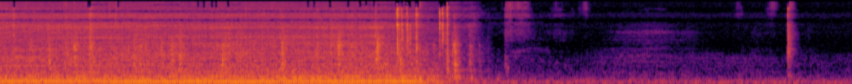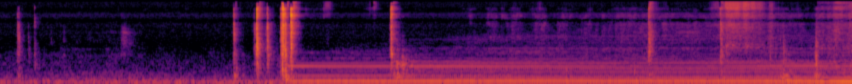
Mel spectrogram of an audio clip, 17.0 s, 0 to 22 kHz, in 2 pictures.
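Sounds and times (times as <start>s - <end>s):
motor electrical hum: 0.0s - 4.7s, 11.4s - 17.0s.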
